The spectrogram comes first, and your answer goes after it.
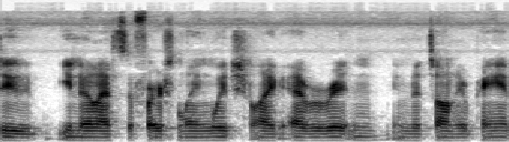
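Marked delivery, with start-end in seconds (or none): none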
